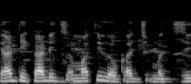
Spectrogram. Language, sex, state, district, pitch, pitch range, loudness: Marathi, female, Maharashtra, Dhule, 145 Hz, 135-160 Hz, -22 LUFS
